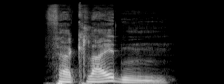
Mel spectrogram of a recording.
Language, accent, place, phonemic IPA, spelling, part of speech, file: German, Germany, Berlin, /fɛʁˈklaɪ̯dn̩/, verkleiden, verb, De-verkleiden.ogg
- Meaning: 1. to dress up, to disguise 2. to cover, to panel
